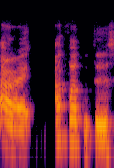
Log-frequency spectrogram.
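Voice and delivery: normal talking voice

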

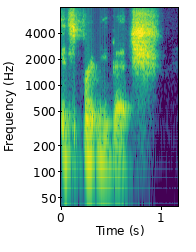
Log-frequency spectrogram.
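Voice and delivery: hushed, quiet, breathy whisper, barely voiced. Retelling a player's line as he activates a spear mid-fight, retelling a quiet whisper. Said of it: "whispered quietly".

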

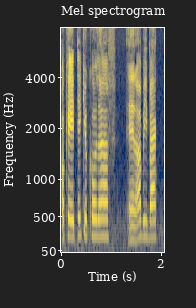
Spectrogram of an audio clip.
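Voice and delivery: muddled, put-on blend of Chinese and Mexican accents. Imitating a woman's words, the speaker tries a mixed Chinese-Mexican accent. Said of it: "That's a Mechanese, Chinese and Mexican".

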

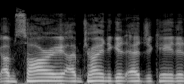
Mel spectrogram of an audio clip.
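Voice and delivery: mock, high, teary, near-crying apologetic tone. Retelling an apology TikTok after angry comments: imitating someone almost crying. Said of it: "she was, like, almost crying".

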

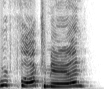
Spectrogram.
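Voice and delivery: loud, way-up-high outburst. Quoting a line from Aliens after the other speaker, Bill Paxton voice. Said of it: "in that voice".

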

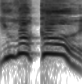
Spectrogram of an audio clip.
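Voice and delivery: put-on shrill, high, loud yell that sounds furious. Retelling a viral video where a guy compliments his friend: imitating an angry-sounding compliment. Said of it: "he sounds like he's angry, but he's being, like, nice".

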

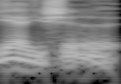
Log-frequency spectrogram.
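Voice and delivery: soft, hushed whisper. Retelling whispering to a shopper as his conscience: imitating own past whisper. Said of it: "and I whisper".

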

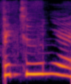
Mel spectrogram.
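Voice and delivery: very high, shrill, loud gasped cry. Reading a story, Uncle Vernon stares at a letter and says Petunia's name, gasping. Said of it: "he gasped".

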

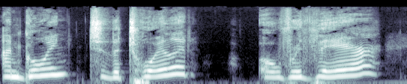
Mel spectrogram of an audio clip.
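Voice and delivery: loud, hammy, overacted, drawn-out delivery. Mocking an actress who amps up every line: Sarah Jessica Parker overacting. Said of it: "she just amps it up too much".

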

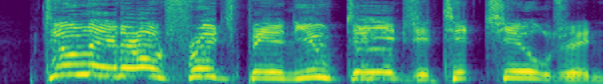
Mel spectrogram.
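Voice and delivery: public-service announcement voiceover delivery. Reading a public-information film script as the voiceover: Sean Bean voiceover. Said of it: "shall I do it as Sean Bean?".

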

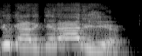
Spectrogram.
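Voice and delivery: mock high, yelling security guard voice. Retelling what a security guard said: imitating a guard yelling. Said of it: "started yelling at me".

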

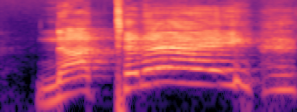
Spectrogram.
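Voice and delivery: high, slow obnoxious tone. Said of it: "I was so obnoxious about it".

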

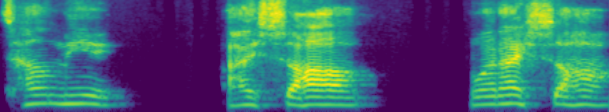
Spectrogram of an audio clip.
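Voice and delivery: very slow, high, flat, lifeless monotone. Mocking an actress's line delivery in a movie scene: monotone Liv Tyler imitation. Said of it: "The way she delivers it, so monotone".

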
